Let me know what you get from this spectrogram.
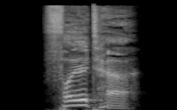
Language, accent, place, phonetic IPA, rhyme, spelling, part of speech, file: German, Germany, Berlin, [ˈfɔltɐ], -ɔltɐ, folter, verb, De-folter.ogg
- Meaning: inflection of foltern: 1. first-person singular present 2. singular imperative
